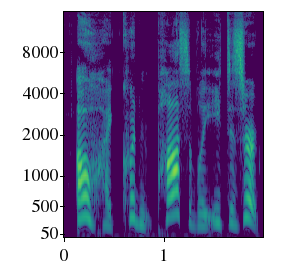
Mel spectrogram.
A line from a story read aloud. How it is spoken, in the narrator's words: cried Mrs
